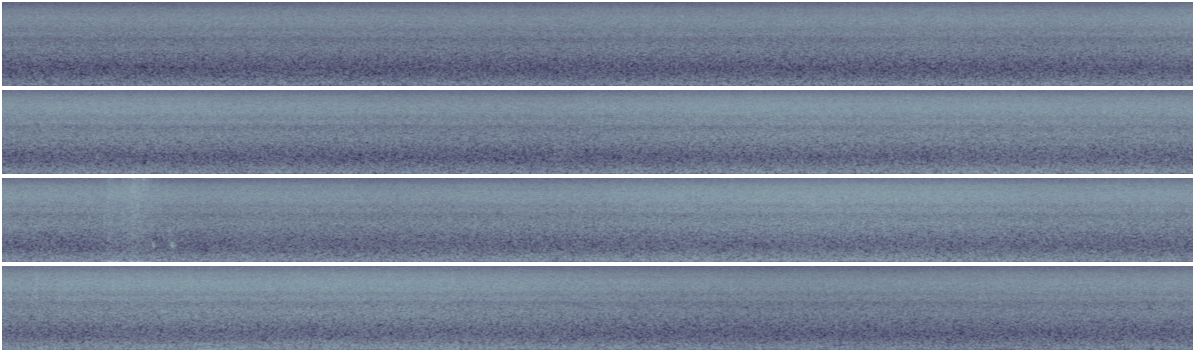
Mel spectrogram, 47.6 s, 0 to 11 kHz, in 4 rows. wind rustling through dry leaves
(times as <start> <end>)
23.0 26.8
